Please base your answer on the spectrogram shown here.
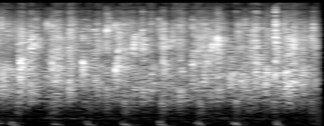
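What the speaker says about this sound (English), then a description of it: "Please help me to applaud those wonderful people." A brief burst of audience clapping at an education conference, steady overlapping claps at moderate loudness with individual hand strikes standing out.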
